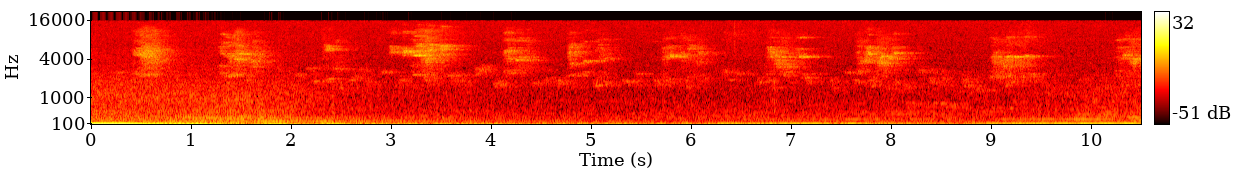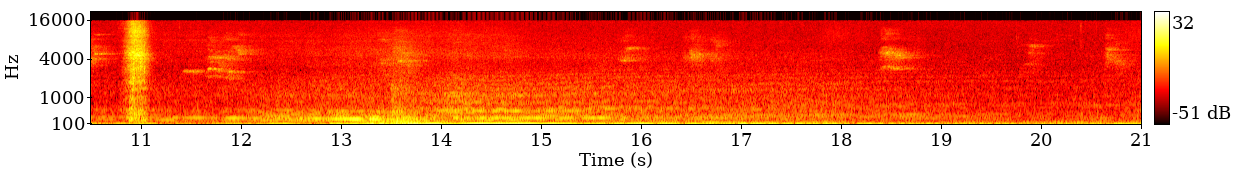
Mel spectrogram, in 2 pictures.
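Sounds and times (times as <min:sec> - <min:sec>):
birds chirping: 0:00.0 - 0:14.0, 0:15.2 - 0:21.0.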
